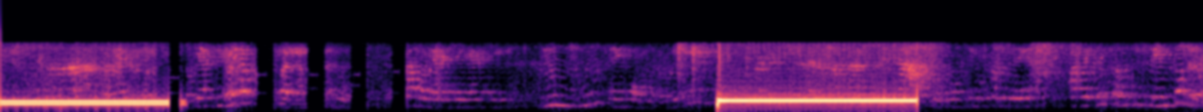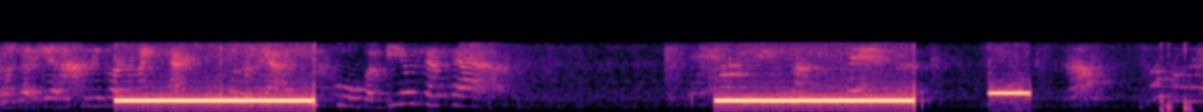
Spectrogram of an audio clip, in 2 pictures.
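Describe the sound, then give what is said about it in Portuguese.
Telephone call transfer tone: four long, steady electronic tones spaced about six seconds apart, followed by one short tone, with quieter sounds between them. “Que eu vou transferir a sua ligação. Transferência.”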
